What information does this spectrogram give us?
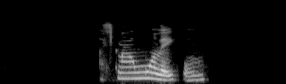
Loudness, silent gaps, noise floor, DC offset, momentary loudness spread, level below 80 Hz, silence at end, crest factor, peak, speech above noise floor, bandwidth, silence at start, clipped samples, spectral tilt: -19 LUFS; none; -90 dBFS; under 0.1%; 20 LU; -68 dBFS; 0.8 s; 20 dB; -2 dBFS; 71 dB; 7.6 kHz; 1 s; under 0.1%; -5 dB/octave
